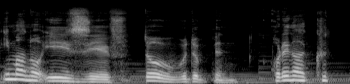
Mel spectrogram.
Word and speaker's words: would have been: なので、まあ、適当にこう弱く発音されます。で、結果的にどういうふうな音になるかっていうと、 would have been, would have been。はい、こんな感じで発音されます。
